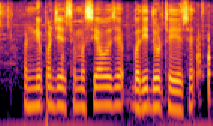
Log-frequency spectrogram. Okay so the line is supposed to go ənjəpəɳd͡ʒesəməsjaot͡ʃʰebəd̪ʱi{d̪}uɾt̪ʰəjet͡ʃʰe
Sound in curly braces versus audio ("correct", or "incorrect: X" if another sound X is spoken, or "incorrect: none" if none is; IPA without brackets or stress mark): correct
